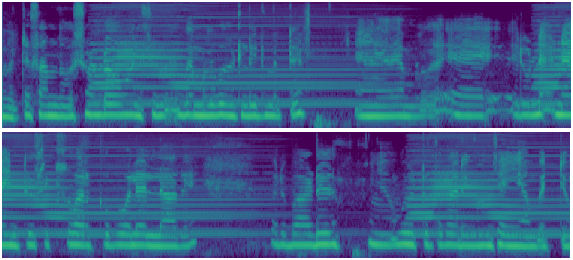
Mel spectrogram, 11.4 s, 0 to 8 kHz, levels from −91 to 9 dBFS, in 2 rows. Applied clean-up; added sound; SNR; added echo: none; Harmonica; 11 dB; none.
